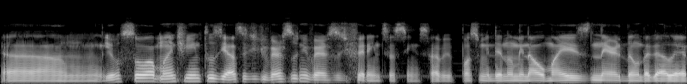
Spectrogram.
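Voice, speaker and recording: A man's very deep, low voice at a moderate pace, with lively intonation, hardly any pauses, and a quiet background. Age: 20s. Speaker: podcast co-host, journalism student. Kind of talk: casual chat.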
